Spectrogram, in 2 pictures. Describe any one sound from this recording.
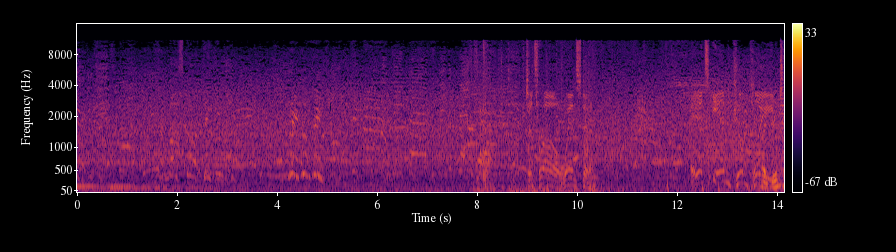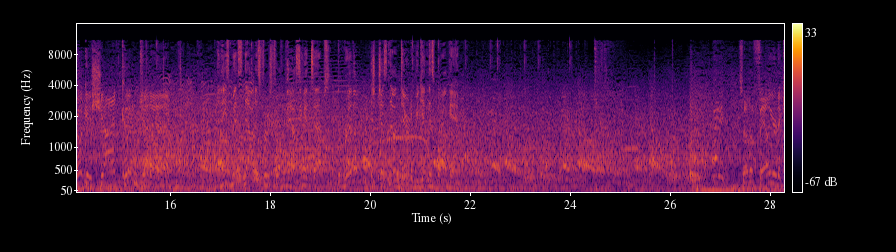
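A stadium crowd murmurs and cheers in the background.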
